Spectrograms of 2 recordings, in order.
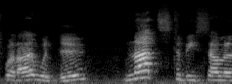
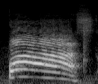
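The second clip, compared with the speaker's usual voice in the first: higher, louder punched word fast; mock dramatic shout; 7 semitones higher, 9 dB louder than usual. Real, not acted. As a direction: hammer home the joke. Punchline of plea.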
